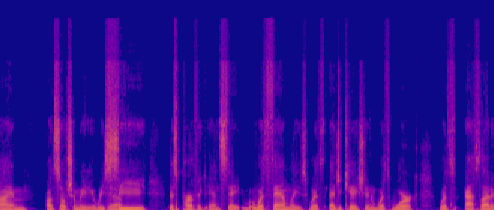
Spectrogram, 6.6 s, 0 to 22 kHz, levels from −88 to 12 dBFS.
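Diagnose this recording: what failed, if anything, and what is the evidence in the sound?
Codec stage: Opus voice compression throughout, consistent with hybrid mode near 16 kbps; coarse SILK excitation coding leaves the speech plainly hoarse and slightly robotic.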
